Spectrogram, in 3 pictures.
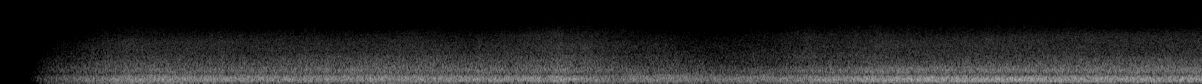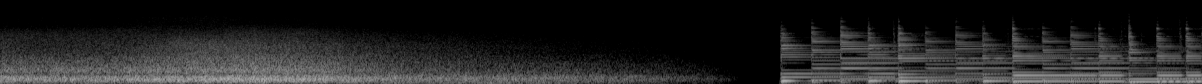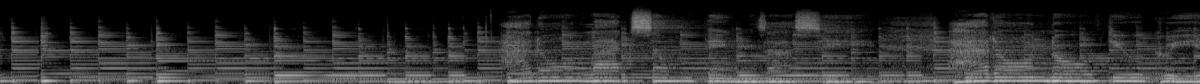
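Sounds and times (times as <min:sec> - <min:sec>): ocean surf rushing: 0:00.4 - 0:18.8, 0:28.7 - 0:36.0.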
